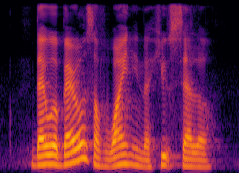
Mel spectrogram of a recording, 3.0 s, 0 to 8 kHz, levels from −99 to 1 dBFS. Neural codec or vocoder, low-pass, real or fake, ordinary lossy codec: none; 7.2 kHz; real; none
